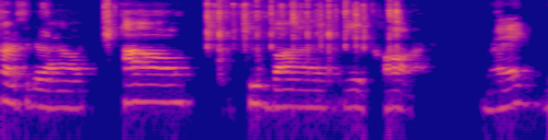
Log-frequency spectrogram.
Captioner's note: typing on keys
